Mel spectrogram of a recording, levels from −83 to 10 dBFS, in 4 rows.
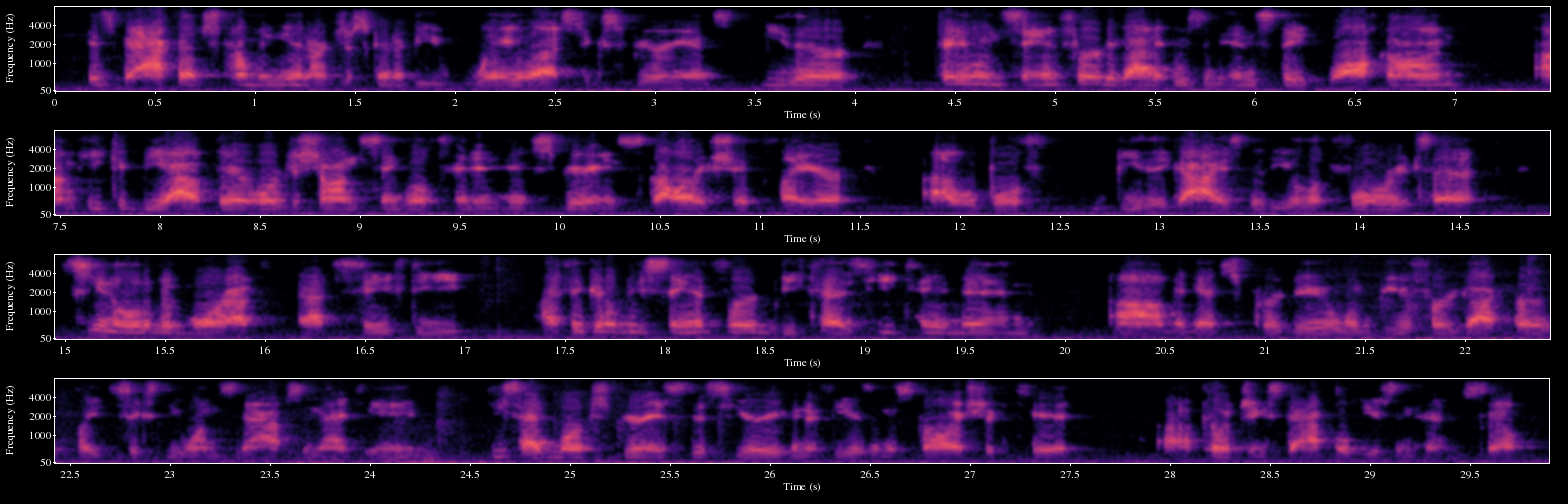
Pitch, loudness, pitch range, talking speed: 105 Hz, -28 LUFS, 100-155 Hz, 190 wpm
